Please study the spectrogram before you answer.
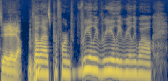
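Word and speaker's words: Vélez: Is it Velez? Yeah. Is that how you pronounce it? Yeah. Velez. Yeah. Velez performed really, really, really well.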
